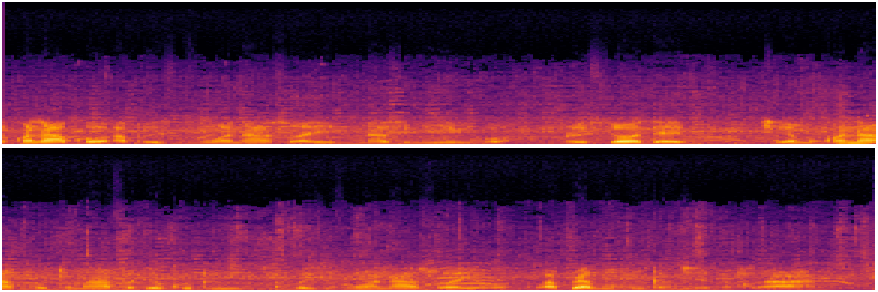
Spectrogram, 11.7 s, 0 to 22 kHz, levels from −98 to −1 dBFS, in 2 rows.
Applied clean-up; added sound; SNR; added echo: none; Crowd; 12 dB; none.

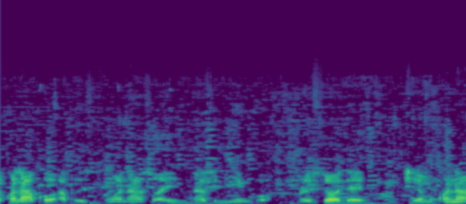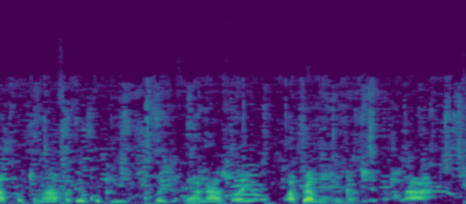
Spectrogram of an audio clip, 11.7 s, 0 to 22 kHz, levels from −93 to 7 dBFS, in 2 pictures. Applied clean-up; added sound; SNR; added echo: classical method Wiener filter.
